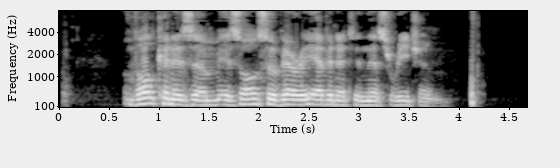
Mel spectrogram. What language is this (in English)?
English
